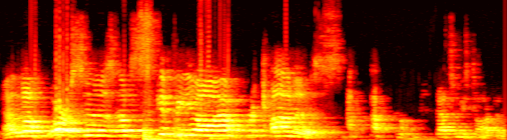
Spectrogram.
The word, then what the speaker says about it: Scipio: tunisia carthage is defeated by roman general nucleus scipio that's how you say his name scipio later honored with the title africanus it ends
